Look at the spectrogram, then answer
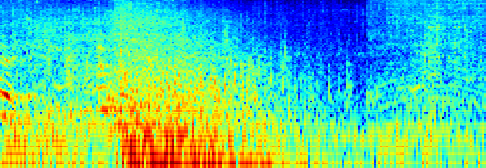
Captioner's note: wall crumbling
